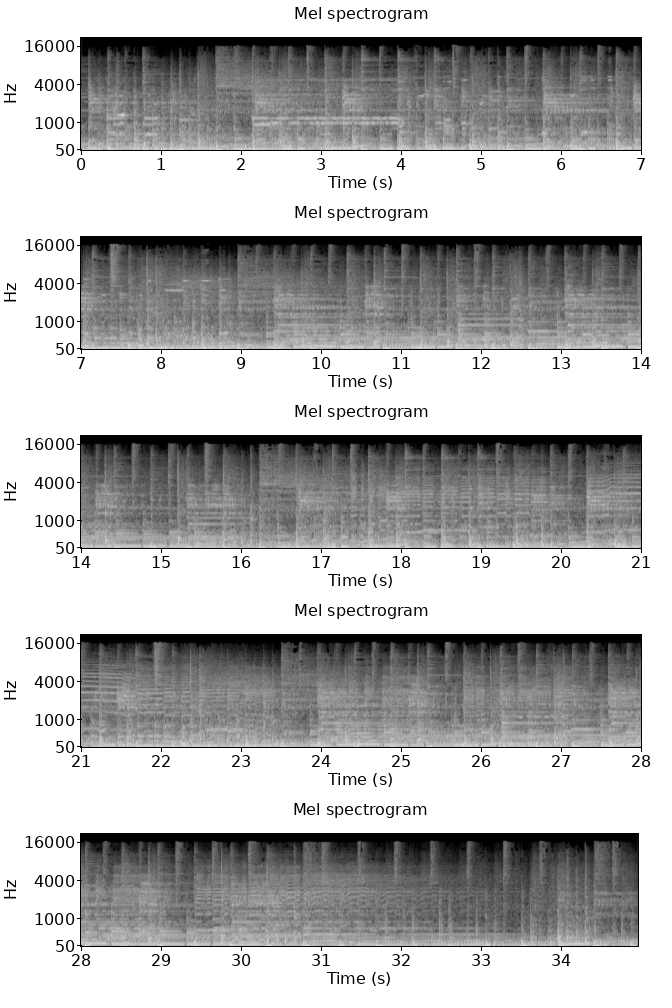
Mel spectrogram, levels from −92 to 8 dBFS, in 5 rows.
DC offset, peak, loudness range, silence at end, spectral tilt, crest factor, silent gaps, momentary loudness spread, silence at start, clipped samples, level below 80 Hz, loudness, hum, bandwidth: under 0.1%; 0 dBFS; 1 LU; 0 s; -5.5 dB/octave; 14 dB; none; 4 LU; 0 s; under 0.1%; -18 dBFS; -15 LUFS; none; 17 kHz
